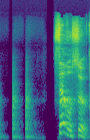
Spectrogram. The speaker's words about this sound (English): Charges might get pressed or some lawyer might knock on that door.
